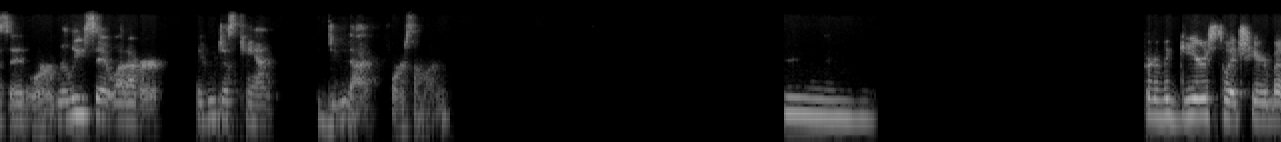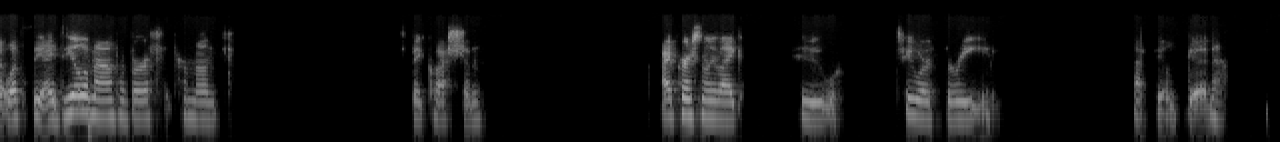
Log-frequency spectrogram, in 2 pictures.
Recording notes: recorded this New Moon zoom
